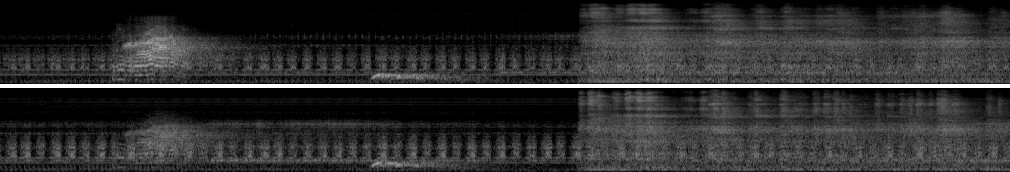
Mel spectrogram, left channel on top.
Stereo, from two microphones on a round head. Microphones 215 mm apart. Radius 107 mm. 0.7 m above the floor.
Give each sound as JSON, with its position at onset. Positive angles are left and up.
{"t": 1.1, "sound": "a cat meowing", "side_deg": 70, "distance_m": 0.5}
{"t": 3.7, "sound": "laughter", "side_deg": -55, "distance_m": 1.6}
{"t": 5.8, "sound": "writing", "side_deg": -80, "distance_m": 4.0}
